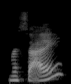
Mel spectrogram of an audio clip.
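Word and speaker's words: Marseille: in France that we don't know how to pronounce how did you say it Masai m-a-r-s-a-i-l-l-e yeah that place that's the only one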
